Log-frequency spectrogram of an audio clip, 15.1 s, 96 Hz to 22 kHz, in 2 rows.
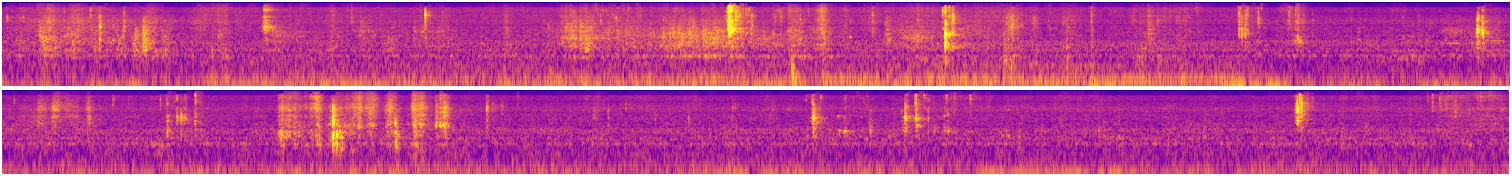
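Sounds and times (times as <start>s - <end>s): chewing and smacking: 0.4s - 6.7s, 10.5s - 13.2s
low hum: 0.7s - 8.1s.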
